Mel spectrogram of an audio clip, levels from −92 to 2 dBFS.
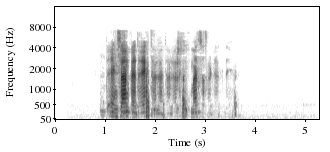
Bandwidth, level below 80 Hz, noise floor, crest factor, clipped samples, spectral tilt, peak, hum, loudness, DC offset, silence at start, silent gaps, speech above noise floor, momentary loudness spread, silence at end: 7.4 kHz; -70 dBFS; -82 dBFS; 26 dB; under 0.1%; 0 dB/octave; 0 dBFS; none; -21 LUFS; under 0.1%; 1.05 s; none; 58 dB; 21 LU; 1.65 s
